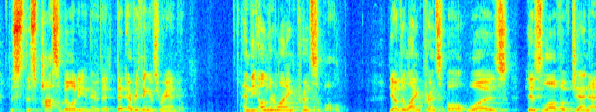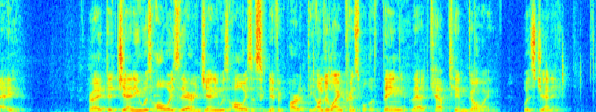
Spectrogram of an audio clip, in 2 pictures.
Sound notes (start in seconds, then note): none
